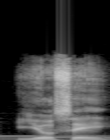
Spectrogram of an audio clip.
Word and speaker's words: 妖精: It sounds perfectly like an English street-style shout, but phonetically, it mimics the Japanese word for "fairy," which is "妖精(Yousei)." Means "fairy."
